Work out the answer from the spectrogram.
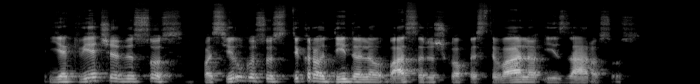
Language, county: Lithuanian, Klaipėda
